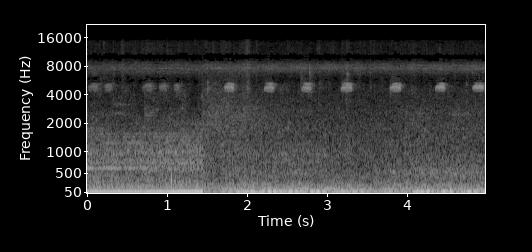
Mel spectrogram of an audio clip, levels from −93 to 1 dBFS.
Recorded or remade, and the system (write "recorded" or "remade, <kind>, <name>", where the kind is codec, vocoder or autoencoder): recorded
